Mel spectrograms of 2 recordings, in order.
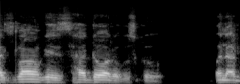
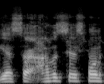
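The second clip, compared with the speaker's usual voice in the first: mock scared, high, terrified little voice; 5 semitones higher, 3 dB quieter than usual. Retelling being caught by a girl's father, imitating a terrified reply. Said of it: "I was terrified".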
